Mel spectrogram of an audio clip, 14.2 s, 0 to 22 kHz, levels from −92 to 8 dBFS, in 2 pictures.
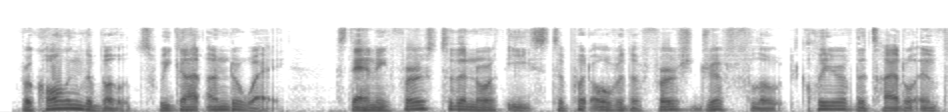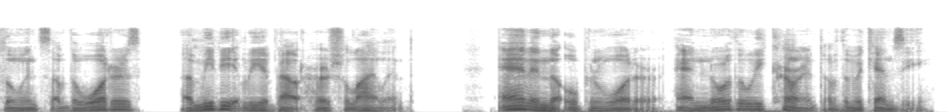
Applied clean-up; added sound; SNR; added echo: none; none; none; none.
